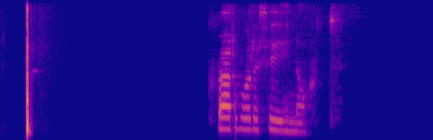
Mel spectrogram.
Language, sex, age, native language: Icelandic, other, 18-19, Icelandic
